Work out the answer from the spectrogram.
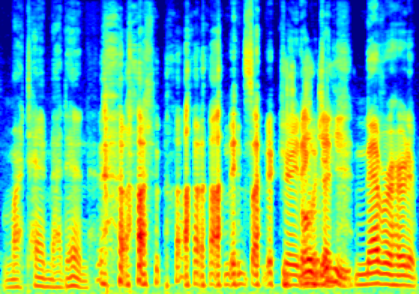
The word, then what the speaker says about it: Martin Madden: point out that uh it's pronounced martin madden never heard it pronounced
